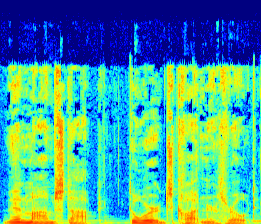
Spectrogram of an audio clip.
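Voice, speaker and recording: A man's voice: sits low, a little slow, vocal fry, soft background music. A man reading his own short story aloud in a dramatic, suspenseful first-person narration. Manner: expressive, suspenseful.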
